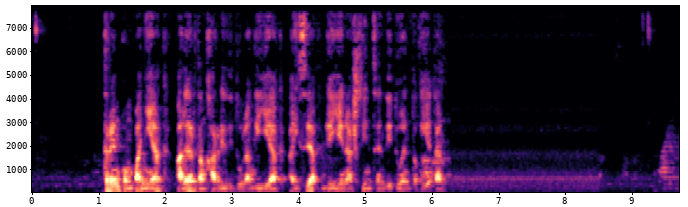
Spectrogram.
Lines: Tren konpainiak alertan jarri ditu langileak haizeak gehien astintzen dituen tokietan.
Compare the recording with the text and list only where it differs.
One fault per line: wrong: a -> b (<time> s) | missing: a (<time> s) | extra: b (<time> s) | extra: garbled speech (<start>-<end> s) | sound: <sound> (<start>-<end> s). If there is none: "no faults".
no faults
